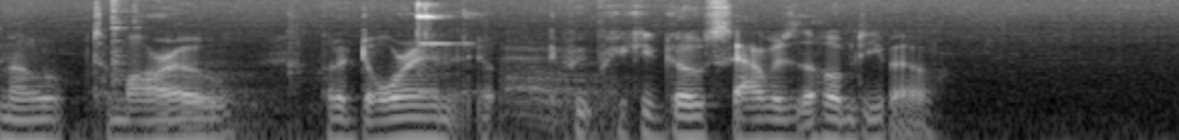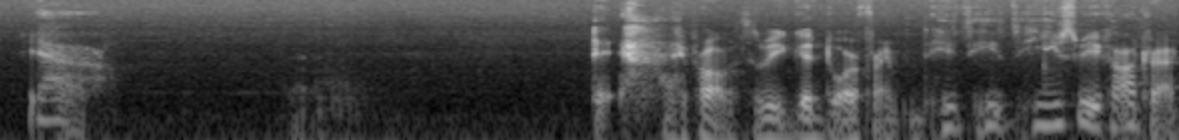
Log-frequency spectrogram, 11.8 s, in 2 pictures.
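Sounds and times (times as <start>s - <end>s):
speech: 0.0s - 4.8s, 6.0s - 6.5s, 8.8s - 11.7s
running water at a sink while dishes are washed: 0.0s - 11.7s
dishes clattering at a sink: 0.5s - 3.2s.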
